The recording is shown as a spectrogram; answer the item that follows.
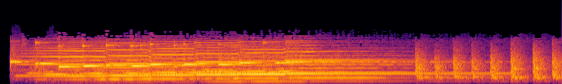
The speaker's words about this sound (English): Yes? Yes, come in! Don't tear the door from its very hinges.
